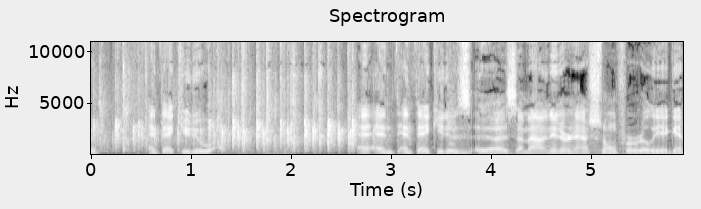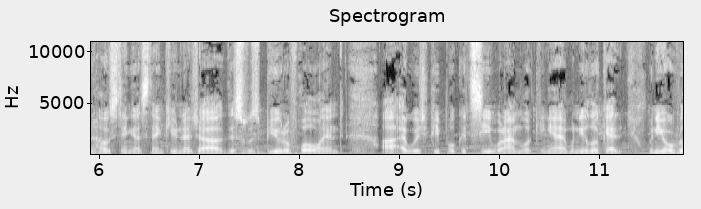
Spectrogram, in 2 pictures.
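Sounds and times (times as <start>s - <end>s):
speech: 0.0s - 1.4s, 2.7s - 11.8s
audience applause: 0.0s - 3.8s.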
